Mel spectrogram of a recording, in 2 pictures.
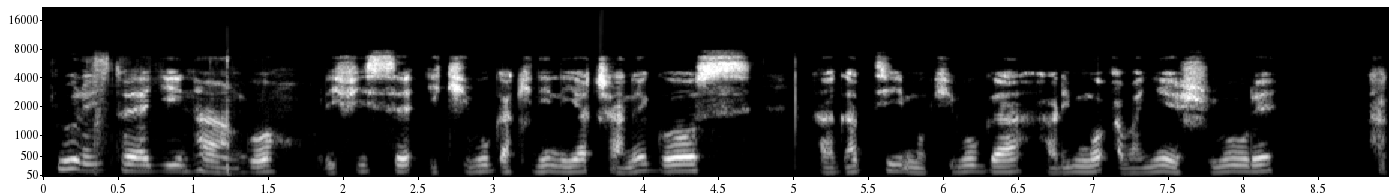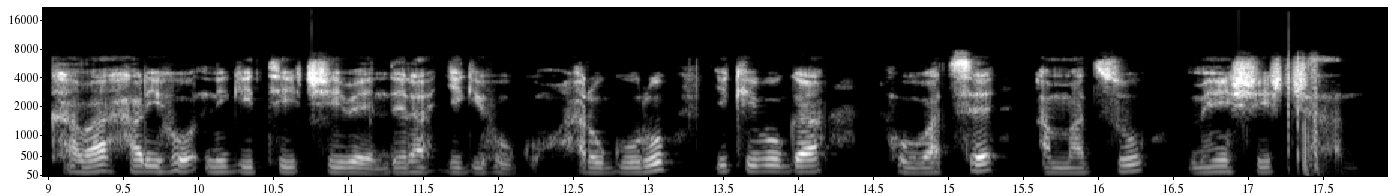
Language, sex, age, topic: Rundi, male, 36-49, education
